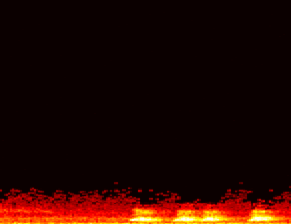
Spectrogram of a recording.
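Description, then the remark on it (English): A female dog, staying seated where she is, barks four times in quick, uneven succession after a doorbell rings, the barks sounding muffled against a low background rumble, with no one speaking. “But this means she's going to just sit where she is and just bark.”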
